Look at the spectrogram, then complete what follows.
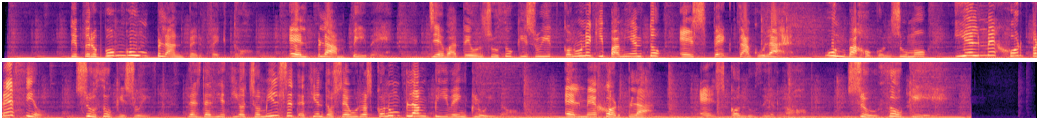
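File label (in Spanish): e-learning, Spain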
